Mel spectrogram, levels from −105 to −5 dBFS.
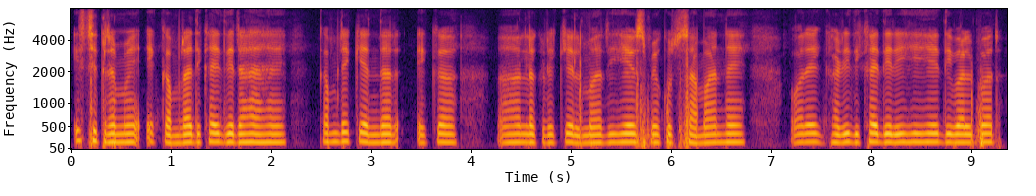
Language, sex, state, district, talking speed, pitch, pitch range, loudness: Hindi, female, Uttarakhand, Uttarkashi, 190 wpm, 175 Hz, 170-180 Hz, -23 LUFS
